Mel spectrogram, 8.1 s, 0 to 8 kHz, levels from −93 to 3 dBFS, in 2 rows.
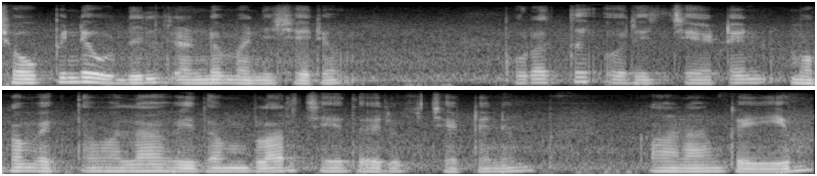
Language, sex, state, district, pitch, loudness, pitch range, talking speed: Malayalam, male, Kerala, Kollam, 115 Hz, -19 LUFS, 110-125 Hz, 110 wpm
